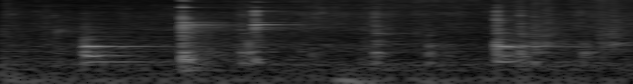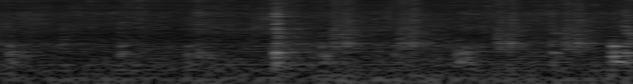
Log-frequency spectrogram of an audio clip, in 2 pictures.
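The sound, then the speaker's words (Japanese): Chopped ingredients being stir-fried in a frying pan to brown them, with several sharp clatters of a utensil against the pan over a steady, low sizzle. “なんでこいつをしっかりと炒めていきます。”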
